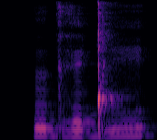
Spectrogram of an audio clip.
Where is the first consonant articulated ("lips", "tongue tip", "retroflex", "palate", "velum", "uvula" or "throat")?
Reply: velum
